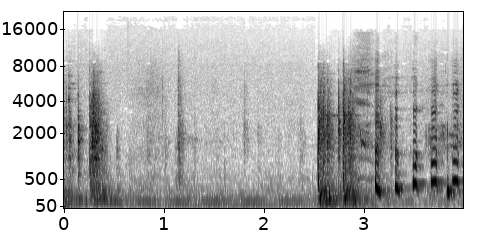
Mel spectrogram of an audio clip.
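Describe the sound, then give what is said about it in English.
A heavy door at the court of King Nebuchadnezzar of Babylon, opened by a guard, thuds, followed by a louder burst of movement and a series of short, rhythmic creaks as it swings open over a low steady hum. “Open the door, guard, that we may depart.”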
